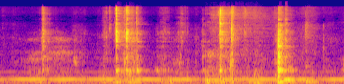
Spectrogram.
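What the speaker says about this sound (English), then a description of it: "And you just clip it on and lock it in." Metal clip snapped onto a small alcohol stove and locked in place, a few close, sharp metallic clicks and scrapes against a faint steady hum.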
